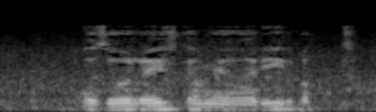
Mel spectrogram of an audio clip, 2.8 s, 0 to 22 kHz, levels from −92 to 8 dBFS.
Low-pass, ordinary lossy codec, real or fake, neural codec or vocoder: 10.8 kHz; MP3, 32 kbps; real; none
